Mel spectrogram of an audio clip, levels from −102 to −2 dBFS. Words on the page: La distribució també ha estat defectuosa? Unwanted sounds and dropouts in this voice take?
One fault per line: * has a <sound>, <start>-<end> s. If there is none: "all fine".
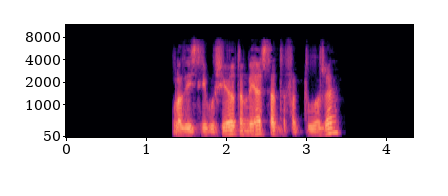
all fine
